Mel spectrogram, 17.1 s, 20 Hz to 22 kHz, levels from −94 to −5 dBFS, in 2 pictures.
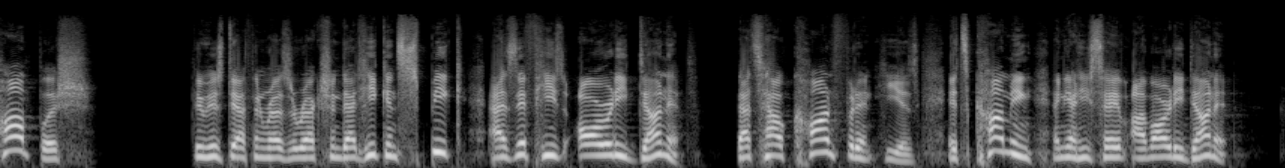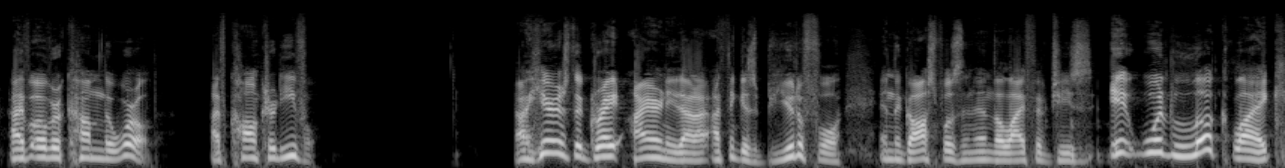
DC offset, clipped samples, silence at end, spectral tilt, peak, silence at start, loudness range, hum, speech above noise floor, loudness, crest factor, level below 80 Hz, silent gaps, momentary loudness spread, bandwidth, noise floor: under 0.1%; under 0.1%; 0 s; -4.5 dB/octave; -10 dBFS; 0 s; 5 LU; none; over 64 dB; -27 LUFS; 16 dB; -70 dBFS; none; 10 LU; 15.5 kHz; under -90 dBFS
